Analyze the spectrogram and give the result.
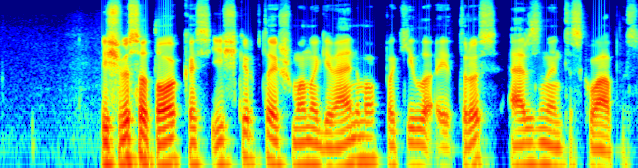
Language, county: Lithuanian, Kaunas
